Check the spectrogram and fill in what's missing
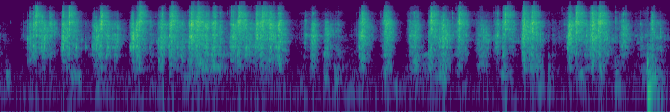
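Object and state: Dried gourd with loose dry seeds.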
